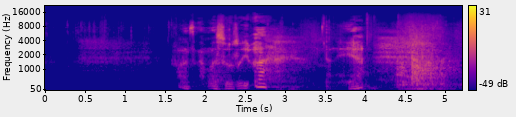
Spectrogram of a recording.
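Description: Hands slap and press a soft, wet mixture with a squelching sound.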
